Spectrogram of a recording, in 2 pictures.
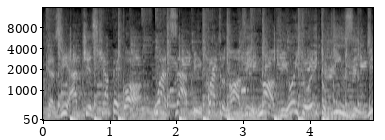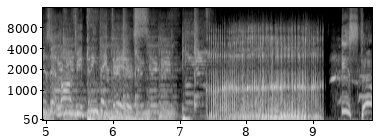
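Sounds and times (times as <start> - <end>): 
speech: 0.1 - 6.8, 9.5 - 9.8
loud rattling snore: 7.3 - 9.2.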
